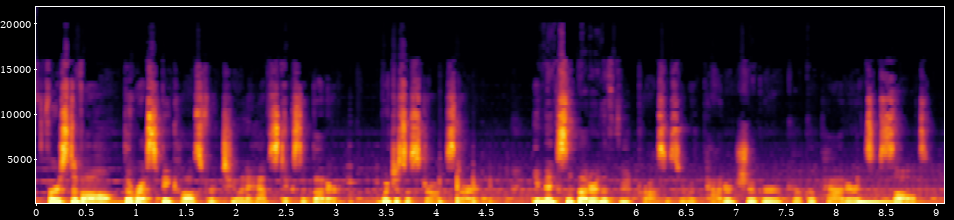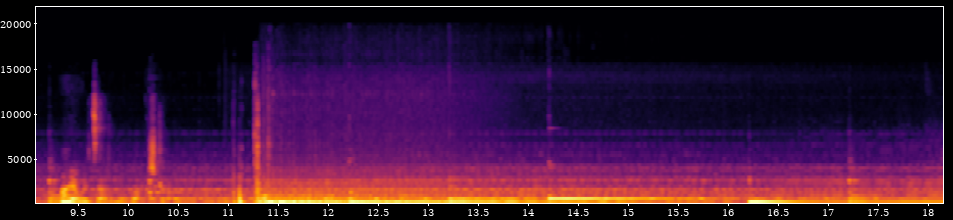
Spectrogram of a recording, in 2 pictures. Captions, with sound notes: First of all, the recipe calls for 2 1/2 sticks of butter, which is a strong start. You mix the butter in the food processor with powdered sugar, cocoa powder, and some salt. I always add a little extra. (light music) (motor growling)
